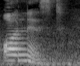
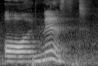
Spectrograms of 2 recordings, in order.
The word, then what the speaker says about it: honest: Like we talk about word hour or honest. In these two words, first letter H is silent.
